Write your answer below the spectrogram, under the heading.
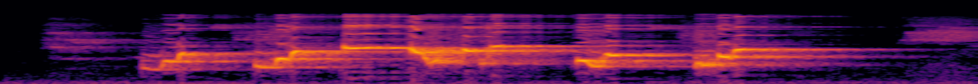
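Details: Loud straw-headed bulbul song: rich, liquid whistled notes climbing stepwise, then a series of dropping and rising phrases, with a faint high call at the end.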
